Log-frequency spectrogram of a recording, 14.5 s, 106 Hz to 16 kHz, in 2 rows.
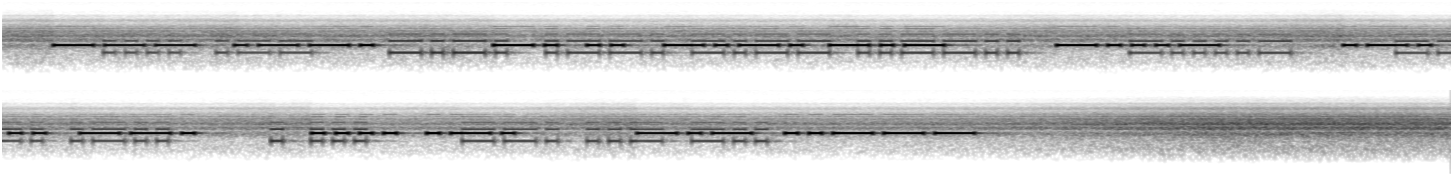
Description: Morse code, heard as two keyed tones, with room echo. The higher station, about 20 wpm, 1220 Hz: OP NICK <BT> RIG HR K2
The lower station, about 22 wpm, 780 Hz: HW CPY? - GL ES GUD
